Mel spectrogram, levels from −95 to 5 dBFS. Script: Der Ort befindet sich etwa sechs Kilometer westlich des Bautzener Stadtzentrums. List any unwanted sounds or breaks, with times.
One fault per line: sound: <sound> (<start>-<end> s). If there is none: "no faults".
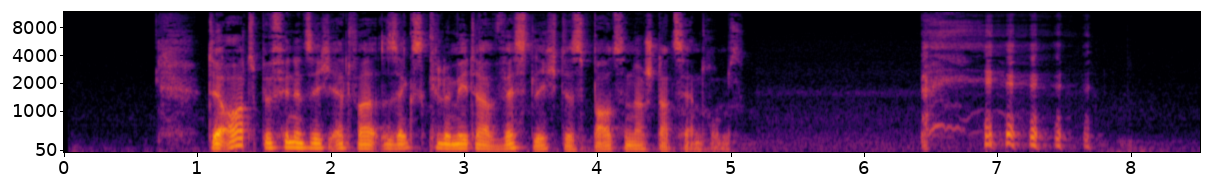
sound: laugh (6.4-7.7 s)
